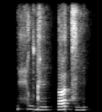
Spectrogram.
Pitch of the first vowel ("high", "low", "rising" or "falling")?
falling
